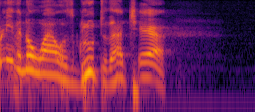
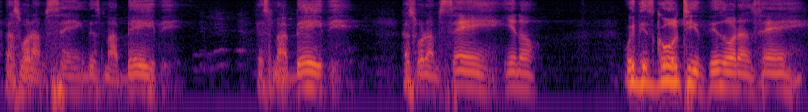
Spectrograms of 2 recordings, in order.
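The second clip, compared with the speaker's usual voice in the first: mocking the boyfriend; 11 semitones lower, 9 dB quieter than usual. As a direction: sneer it like the smug man with gold teeth. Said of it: "You know the way they say".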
